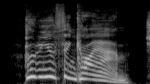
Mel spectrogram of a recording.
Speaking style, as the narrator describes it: she demanded angrily

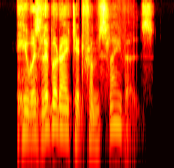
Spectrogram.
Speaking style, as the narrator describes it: Rondol said calmly

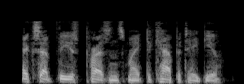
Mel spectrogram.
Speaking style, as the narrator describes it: Bastille said flatly

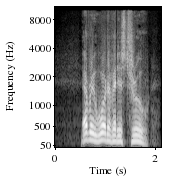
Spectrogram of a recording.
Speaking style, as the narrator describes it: Elias shouts back

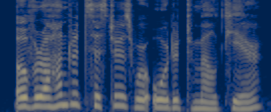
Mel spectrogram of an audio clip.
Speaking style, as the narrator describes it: she said more calmly than she felt

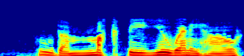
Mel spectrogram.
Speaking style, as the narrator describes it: he growled

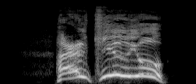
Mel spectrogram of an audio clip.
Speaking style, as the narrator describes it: the man roared

